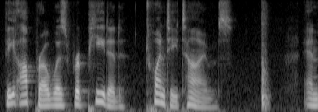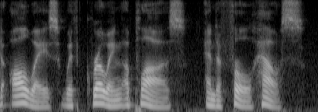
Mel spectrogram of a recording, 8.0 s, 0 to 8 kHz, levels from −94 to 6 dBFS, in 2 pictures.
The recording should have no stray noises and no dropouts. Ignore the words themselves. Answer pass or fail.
fail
